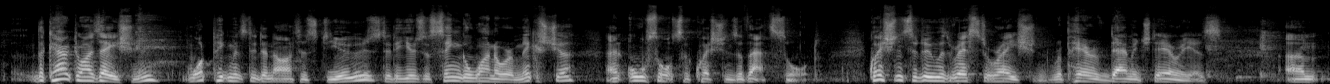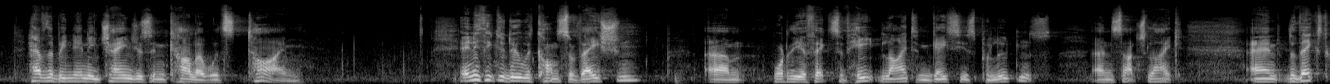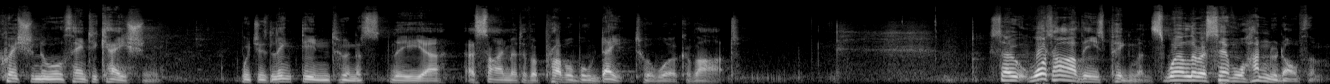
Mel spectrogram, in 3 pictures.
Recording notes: Lunch Hour Lecture on tour at the British Museum.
